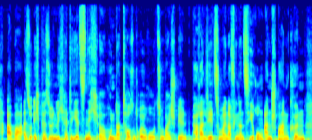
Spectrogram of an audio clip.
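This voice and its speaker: An unremarkable speaking voice from a woman, medium in pitch with ordinary pitch variation, fairly quick and with hardly any pauses. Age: 30s. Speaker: bank real estate expert. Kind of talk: podcast interview.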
